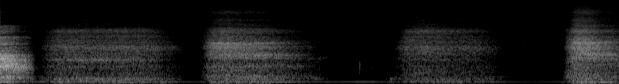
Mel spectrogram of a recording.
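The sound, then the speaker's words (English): Deep breaths during a guided yoga session: a few long, slow, airy breaths, each a smooth swell and fade, separated by short quiet pauses over a faint steady low hum. “Deep breath.”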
